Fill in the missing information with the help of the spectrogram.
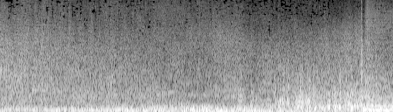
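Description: Loud, steady rushing wind roars across the whole clip, buffeting and gusting during a full-throttle broomstick flight toward the moon, swelling slightly stronger toward the end with no voices.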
